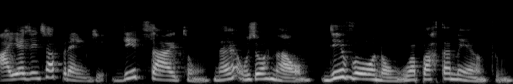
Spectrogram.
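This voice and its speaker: A woman talks at a fairly slow pace in a fairly high pitch, her loudness very even. Her pitch swings very widely. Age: 30s. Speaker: language teacher and linguistics lecturer. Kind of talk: interview.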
